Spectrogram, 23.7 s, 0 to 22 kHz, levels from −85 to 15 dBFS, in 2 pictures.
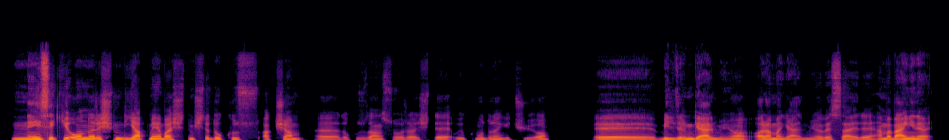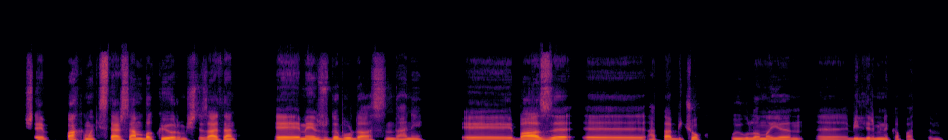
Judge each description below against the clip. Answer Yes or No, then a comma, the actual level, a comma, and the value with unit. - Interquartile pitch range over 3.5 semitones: Yes, average, 4.0 semitones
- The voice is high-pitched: No, low, 115 Hz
